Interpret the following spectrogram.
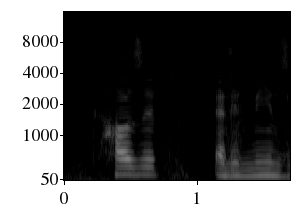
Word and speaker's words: Howzit: So that greeting is called "How's it?" I'm going to say that again. How's it? It's spelled HOWZIT or ZAT.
